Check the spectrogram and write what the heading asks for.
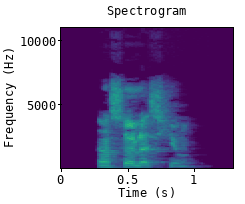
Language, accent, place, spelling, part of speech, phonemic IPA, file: French, France, Lyon, insolation, noun, /ɛ̃.sɔ.la.sjɔ̃/, LL-Q150 (fra)-insolation.wav
- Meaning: sunstroke, insolation (heatstroke caused by an excessive exposure to the sun's rays)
